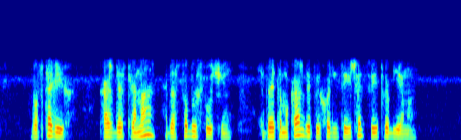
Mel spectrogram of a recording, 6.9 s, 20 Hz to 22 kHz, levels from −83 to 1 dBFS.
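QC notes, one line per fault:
Throughout, GSM full-rate codec: the speech has been squeezed through the original GSM coder, which fits a 13 kbps full-rate stream. The coder models the vocal tract and rebuilds the excitation from a sparse train of regular pulses, discarding most of the fine detail, so every voiced stretch takes on a plainly audible buzzy, gravelly roughness. The band is held to a phone line of roughly 150 Hz to 3.4 kHz, with nothing at all above 3.8 kHz, leaving the sound dull and boxed-in.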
